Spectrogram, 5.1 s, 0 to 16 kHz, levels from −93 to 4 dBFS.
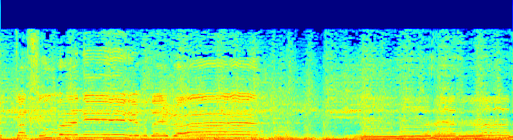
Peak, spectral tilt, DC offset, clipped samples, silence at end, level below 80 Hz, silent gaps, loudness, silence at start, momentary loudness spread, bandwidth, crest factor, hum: -4 dBFS; -4.5 dB/octave; under 0.1%; under 0.1%; 0 s; -24 dBFS; none; -15 LUFS; 0 s; 5 LU; 13.5 kHz; 12 dB; none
